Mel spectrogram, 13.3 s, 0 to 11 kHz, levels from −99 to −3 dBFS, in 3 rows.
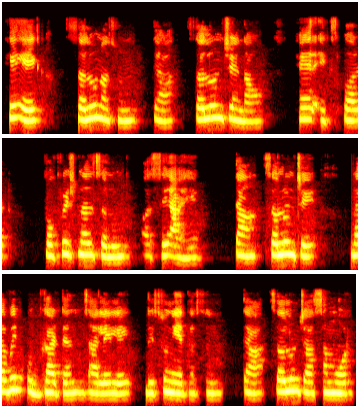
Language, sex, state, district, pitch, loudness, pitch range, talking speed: Marathi, female, Maharashtra, Sindhudurg, 245 Hz, -17 LUFS, 230-265 Hz, 115 wpm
